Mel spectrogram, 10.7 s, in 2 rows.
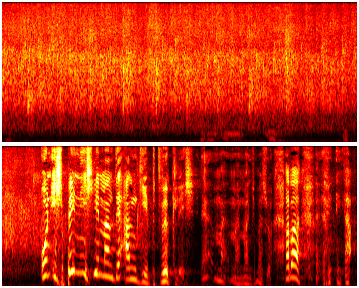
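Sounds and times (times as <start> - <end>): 
audience applause: 0.0 - 6.6
speech: 5.9 - 10.6.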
